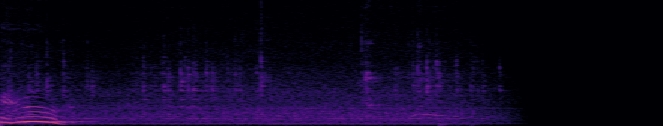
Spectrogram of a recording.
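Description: A short, loud vocal 'whoo' that rises and then falls in pitch, over a steady low hum from the shop. The sound cuts off to silence about three and a half seconds in.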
